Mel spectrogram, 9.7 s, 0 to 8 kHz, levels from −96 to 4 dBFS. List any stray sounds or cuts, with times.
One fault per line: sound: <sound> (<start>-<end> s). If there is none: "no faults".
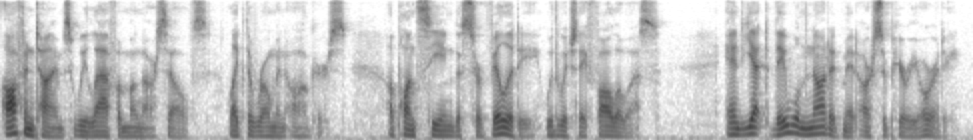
no faults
